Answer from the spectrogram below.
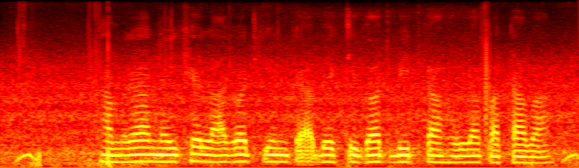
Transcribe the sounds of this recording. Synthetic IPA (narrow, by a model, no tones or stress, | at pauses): həmɾanəjkʰelaɡɔʈ̪kinka̰bjək̚t̪iɡɔʈ̪biʈ̪kaɦolapət̪aba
